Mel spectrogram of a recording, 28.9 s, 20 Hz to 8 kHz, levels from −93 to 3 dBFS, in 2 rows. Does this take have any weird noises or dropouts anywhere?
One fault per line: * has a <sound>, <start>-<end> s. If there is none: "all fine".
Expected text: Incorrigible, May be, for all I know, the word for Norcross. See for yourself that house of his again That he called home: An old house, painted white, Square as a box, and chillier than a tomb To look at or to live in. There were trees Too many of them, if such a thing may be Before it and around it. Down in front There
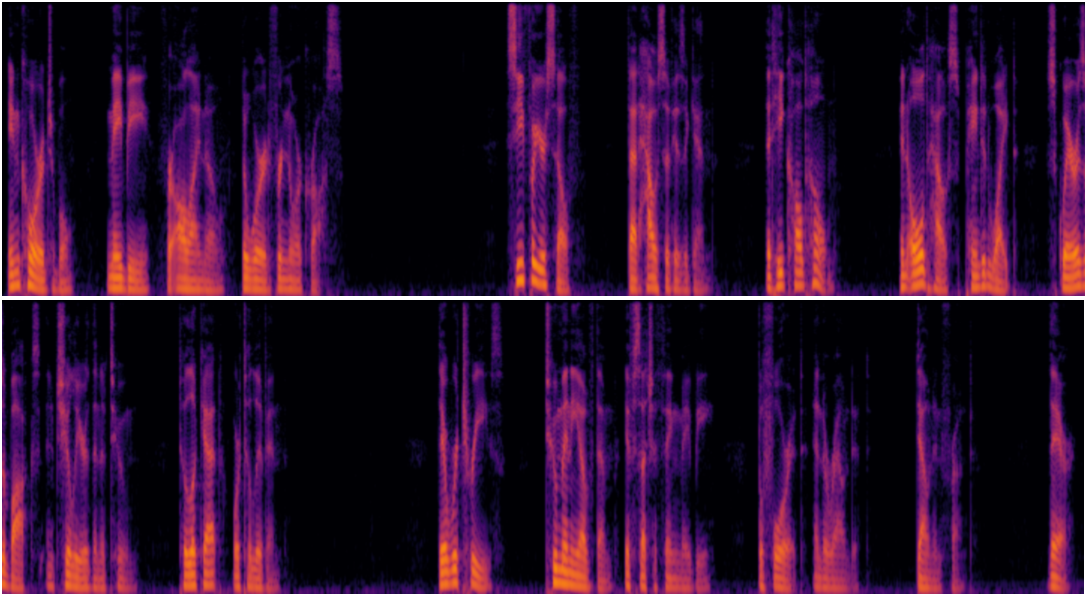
all fine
